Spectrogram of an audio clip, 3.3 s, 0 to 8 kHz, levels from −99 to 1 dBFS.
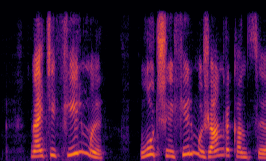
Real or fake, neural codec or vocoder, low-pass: fake; codec, 24 kHz, 6 kbps, HILCodec; 7.2 kHz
